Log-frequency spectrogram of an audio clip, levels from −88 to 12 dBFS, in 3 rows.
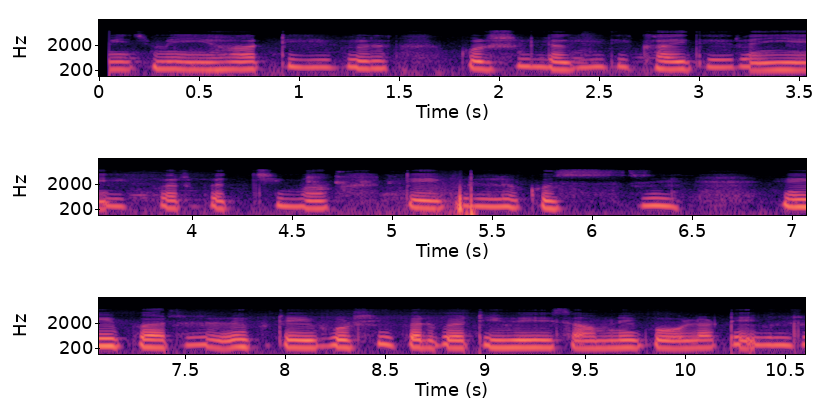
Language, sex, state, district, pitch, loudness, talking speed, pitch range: Hindi, female, Chhattisgarh, Balrampur, 225 Hz, -27 LUFS, 135 wpm, 215-260 Hz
